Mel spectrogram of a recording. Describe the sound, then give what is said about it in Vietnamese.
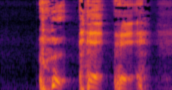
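Three dry, harsh coughs from someone with a chest and lung injury, each a short rough burst separated by brief gaps, loud and alone with no talk. “Vừa ho khan vừa nói”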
